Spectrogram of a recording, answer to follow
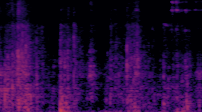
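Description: Faint light clicks and taps of costume jewelry being handled and set down on a marble tabletop, a faux-pearl necklace among it.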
